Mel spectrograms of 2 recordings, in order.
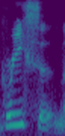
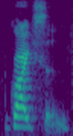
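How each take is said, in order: First: The first vowel sounds like 'ee'. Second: The first vowel sounds like 'eye'. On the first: Experts in the field say it this way. "they were saying Greason" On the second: It is read straight from the spelling. "my brain just immediately goes Gryson because it's an I, not an E"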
